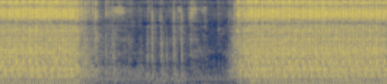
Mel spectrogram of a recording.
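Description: A sewing machine stitches a hem, running loud and continuous, pausing briefly in the middle, then starting up again with the same buzzing drone.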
